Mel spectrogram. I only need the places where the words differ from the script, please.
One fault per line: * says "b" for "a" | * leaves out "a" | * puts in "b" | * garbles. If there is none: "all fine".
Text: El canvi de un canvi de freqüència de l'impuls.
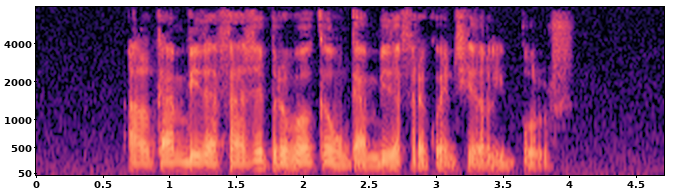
* puts in "fase provoca"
